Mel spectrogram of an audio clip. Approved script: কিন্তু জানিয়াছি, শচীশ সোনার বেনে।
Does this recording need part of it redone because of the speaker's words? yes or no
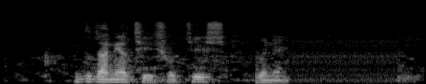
yes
